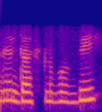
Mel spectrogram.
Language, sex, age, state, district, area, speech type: Dogri, female, 30-45, Jammu and Kashmir, Udhampur, rural, conversation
